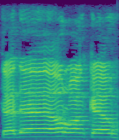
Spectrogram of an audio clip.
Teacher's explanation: دال پر کھڑا زبر ہے، ایک الف کے مقدار کھینچیں گے، را کو موٹا پڑھیں گے ، ہا کے اوپر الٹا پیش ہے، اس کو بھی ایک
